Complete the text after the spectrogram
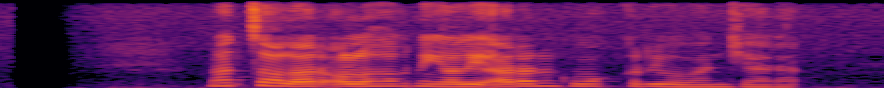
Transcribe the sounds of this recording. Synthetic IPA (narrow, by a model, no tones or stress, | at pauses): mat̪̚sɔlɔɾɔlɔɦɔk̚niŋaliʔaɾɔnkuwɔkːərdiwawaɲt͡ʃaɾa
